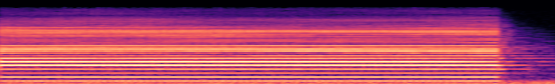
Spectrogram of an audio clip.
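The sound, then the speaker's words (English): A would-be triumphant fanfare: one steady, buzzy horn-like note held flat and loud for about five seconds, then cutting off abruptly, with no melody and no voices. “That's that's your triumphant fanfare.”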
